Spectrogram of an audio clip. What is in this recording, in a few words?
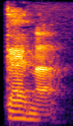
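"tenh2", Proto-Indo-European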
